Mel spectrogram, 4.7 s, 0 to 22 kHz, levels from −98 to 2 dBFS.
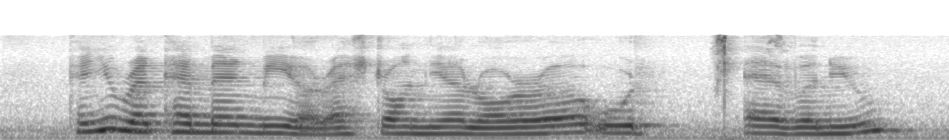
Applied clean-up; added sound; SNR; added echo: none; Scissors; 14 dB; none.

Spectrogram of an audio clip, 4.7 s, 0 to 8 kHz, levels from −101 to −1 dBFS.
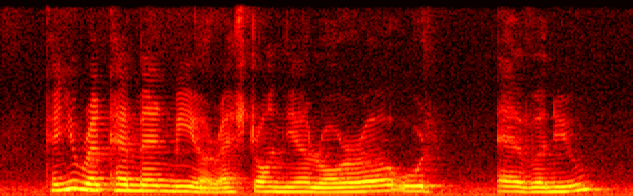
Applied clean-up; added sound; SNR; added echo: none; none; none; none.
